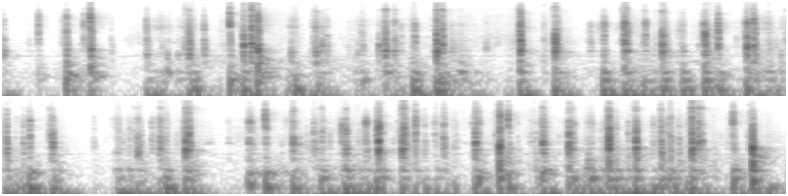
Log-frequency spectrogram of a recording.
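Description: Fingertips and long nails type on a full-size keyboard with a bamboo body and bamboo keycaps. A steady stream of short, dry, bright clicks comes with soft low thumps underneath. Brief pauses break the typing near the start and just past the middle.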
